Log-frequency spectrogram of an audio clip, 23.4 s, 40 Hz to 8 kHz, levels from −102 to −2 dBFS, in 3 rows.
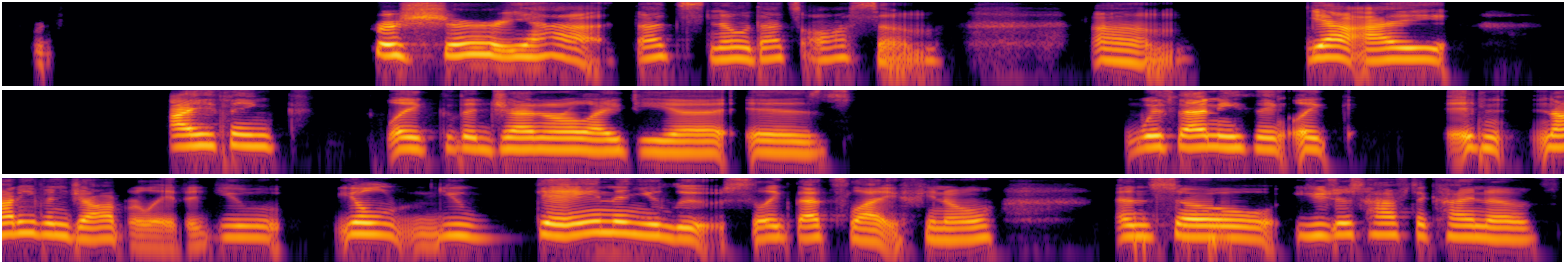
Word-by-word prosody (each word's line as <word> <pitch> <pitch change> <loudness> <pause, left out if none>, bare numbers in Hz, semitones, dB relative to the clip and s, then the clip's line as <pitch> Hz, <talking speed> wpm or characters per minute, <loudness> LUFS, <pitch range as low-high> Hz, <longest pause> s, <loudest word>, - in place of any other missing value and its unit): Right. - - -19 1.6
For 280 -1 +8
sure, 280 +2 +4
yeah. 260 -2 -1 0.2
That's 255 +2 -5
no, 225 +1 -1
that's 230 +2 -6
awesome. 220 -3 -9 0.7
Um, 200 0 -6 0.6
yeah. 245 +1 +6
I 215 +1 +3 1.4
I 235 +2 +7
think, 235 -2 0 0.5
like, 200 -1 +1
the 205 0 -2
general 195 0 +2
idea 165 -2 -1
is 160 -1 -3 1.4
with 220 +7 +1
anything 215 -3 +4
like, 195 -1 0 0.6
in 220 - -2 0.2
not 225 +2 +3
even 230 -4 -1
job 180 -1 -1
related. 110 +2 -8
You 195 -1 -7 0.3
you'll 235 -3 +1 0.2
you 210 -4 -6 0.2
gain 240 +3 +5
and 250 -2 +3
you 215 -1 +2
lose. 180 -2 -5
Like, 190 +1 -2
that's 190 0 -1
life, 160 -4 -2
you 175 - -6
know? 170 +3 -3 0.6
And 205 +1 -2
so, 195 -4 +2
you 220 0 -5
just 230 +1 -1
have 230 -1 -3
to, 215 - -4
kind 200 -1 -3
of, 170 -1 -2
210 Hz, 120 wpm, -23 LUFS, 185-230 Hz, 1.6 s, For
